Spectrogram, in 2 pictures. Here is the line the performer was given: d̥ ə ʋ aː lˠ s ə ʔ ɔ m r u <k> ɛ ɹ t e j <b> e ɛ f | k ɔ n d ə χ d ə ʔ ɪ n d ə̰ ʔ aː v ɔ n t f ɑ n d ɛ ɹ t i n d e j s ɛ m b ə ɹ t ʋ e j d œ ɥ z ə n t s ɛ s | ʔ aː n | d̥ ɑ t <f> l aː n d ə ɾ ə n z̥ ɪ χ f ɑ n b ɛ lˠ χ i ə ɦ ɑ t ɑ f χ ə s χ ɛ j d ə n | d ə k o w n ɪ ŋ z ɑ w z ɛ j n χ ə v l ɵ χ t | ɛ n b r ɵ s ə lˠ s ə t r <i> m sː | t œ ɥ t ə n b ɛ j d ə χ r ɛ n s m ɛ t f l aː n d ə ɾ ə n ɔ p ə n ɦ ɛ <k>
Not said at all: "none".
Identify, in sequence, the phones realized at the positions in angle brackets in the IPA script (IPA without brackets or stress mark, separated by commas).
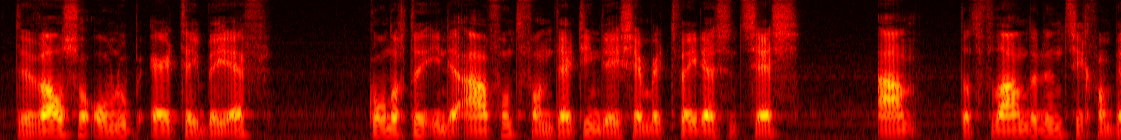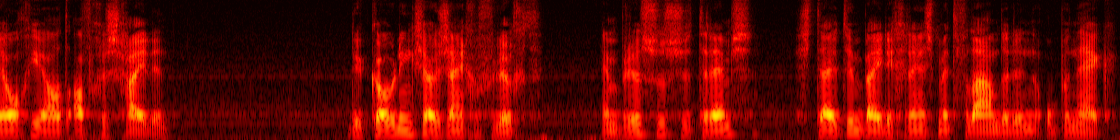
p, b, f, ɛ, k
